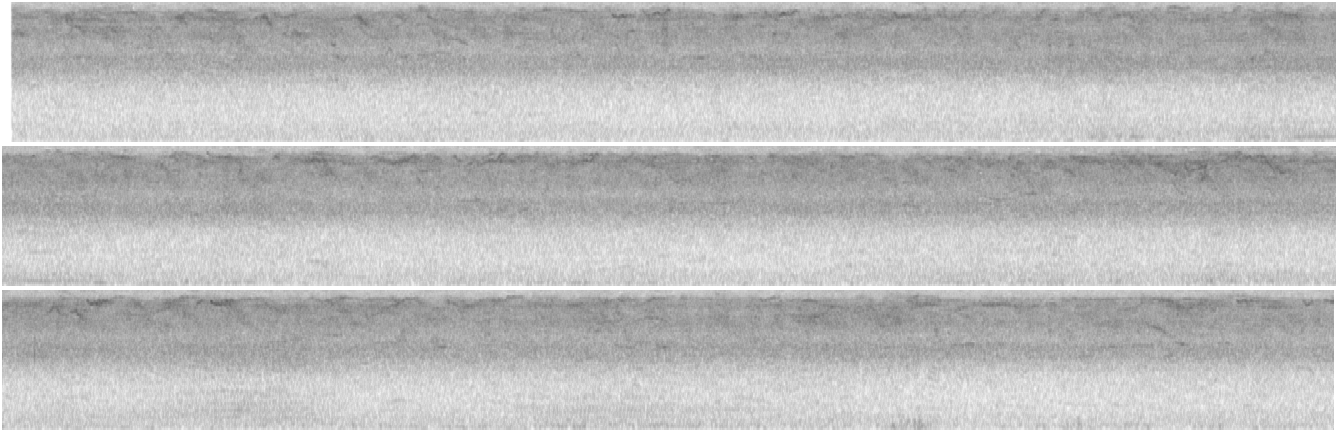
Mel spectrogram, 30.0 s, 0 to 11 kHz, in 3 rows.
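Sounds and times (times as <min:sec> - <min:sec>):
traffic rumble: 0:00.2 - 0:30.0.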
